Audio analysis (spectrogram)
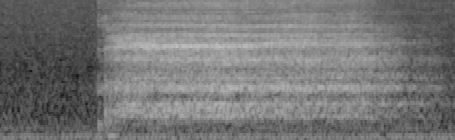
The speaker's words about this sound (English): take a deep breath, but when you do it, imagine your stomach as a balloon, and you breathe in through your nose and allow that balloon or your stomach to inflate, and then you breathe out through your mouth and let it go. So try it with me.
